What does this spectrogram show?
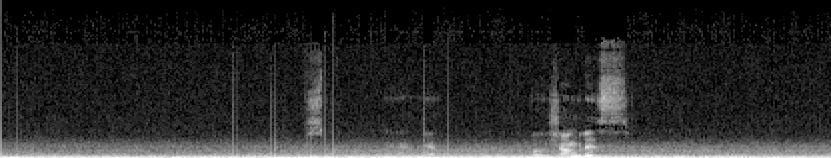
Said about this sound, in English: buttload of cars going the other direction.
